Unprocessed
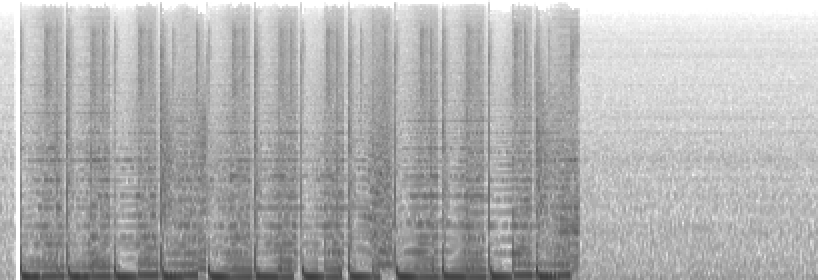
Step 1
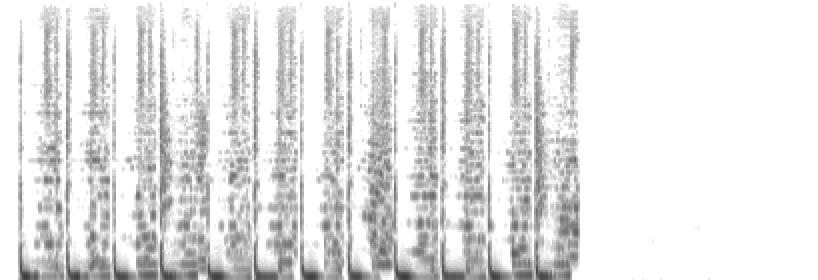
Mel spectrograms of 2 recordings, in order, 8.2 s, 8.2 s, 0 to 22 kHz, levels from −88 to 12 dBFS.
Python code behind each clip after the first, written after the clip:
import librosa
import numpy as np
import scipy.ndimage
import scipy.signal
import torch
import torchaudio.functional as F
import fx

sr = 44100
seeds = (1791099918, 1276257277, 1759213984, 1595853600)

y = fx.bin_expand(x, sr, power=3.0)
y = fx.dereverb_blind(y, sr, rt60_s=0.59)
y = y * 10.0 ** (1.5 / 20.0)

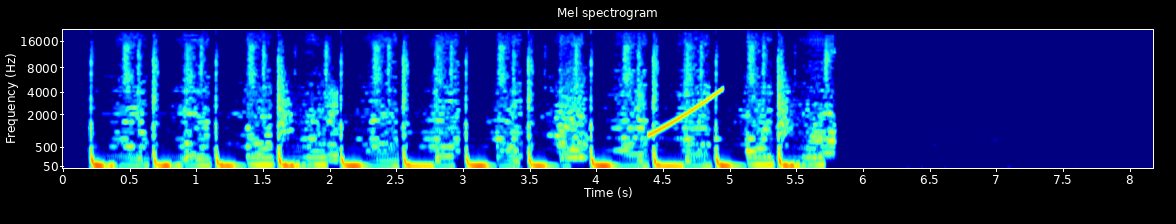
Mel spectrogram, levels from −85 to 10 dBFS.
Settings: y = fx.spec_paint(x, sr, seeds[0], shape='rise', start_s=4.38, length_s=0.57, low_hz=910.0, high_hz=4500.0, level_db=-22.0)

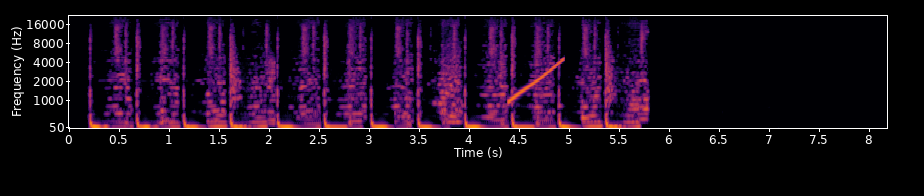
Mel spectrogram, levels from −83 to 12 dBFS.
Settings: y = fx.wow_flutter(x, sr, seeds[1], rate_hz=2.1, depth_cents=39.0)
y = y * 10.0 ** (1.5 / 20.0)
